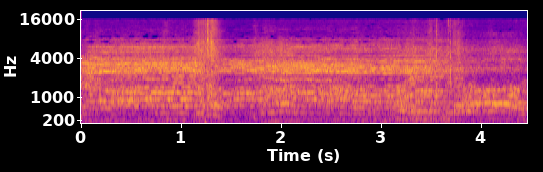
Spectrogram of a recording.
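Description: Male voices chanting a noha, a Shia mourning lament, led at a microphone with men joining in. A sharp slap about a second in, and a fainter one near the end, is the beat of matam: hands striking chests.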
